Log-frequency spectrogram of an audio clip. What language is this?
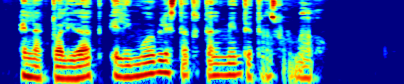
Spanish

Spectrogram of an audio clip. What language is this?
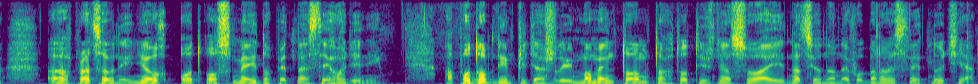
Croatian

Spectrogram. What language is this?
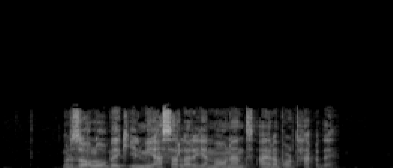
Uzbek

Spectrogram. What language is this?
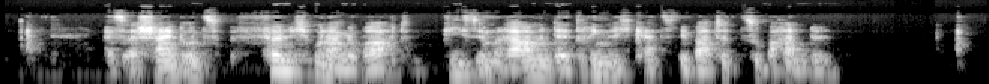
German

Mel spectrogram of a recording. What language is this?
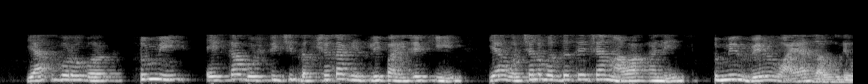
Marathi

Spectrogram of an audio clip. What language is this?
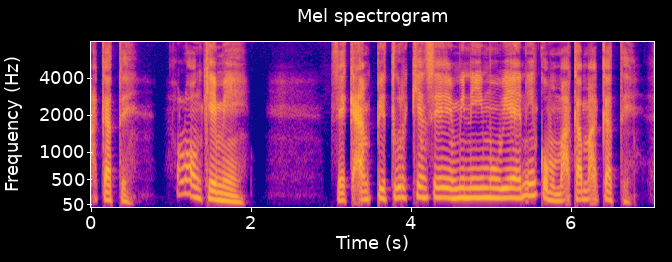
Tondano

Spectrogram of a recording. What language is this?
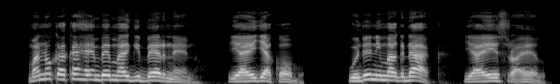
Luo (Kenya and Tanzania)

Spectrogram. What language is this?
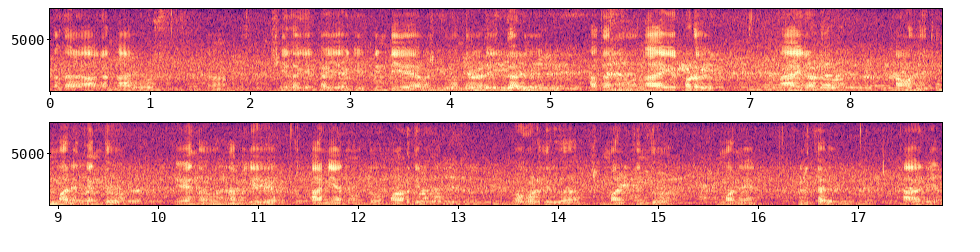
Kannada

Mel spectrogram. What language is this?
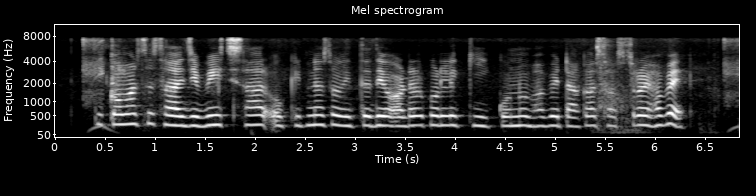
Bangla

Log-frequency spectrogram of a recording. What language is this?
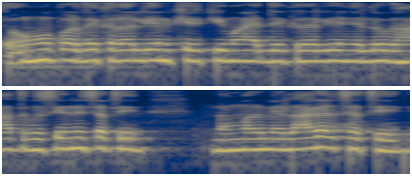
Maithili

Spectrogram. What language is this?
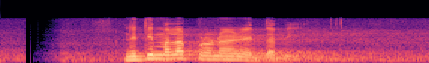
Bangla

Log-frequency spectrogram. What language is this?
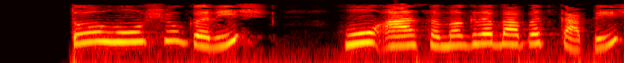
Gujarati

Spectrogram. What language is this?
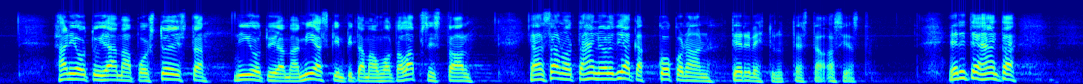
Finnish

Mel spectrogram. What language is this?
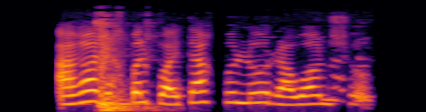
Pashto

